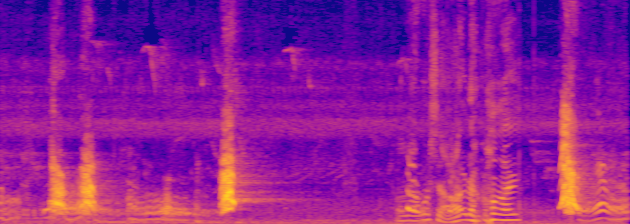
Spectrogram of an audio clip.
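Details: Three Pomeranians in a back yard bark at a big deer, sharp, high yapping barks in short bursts, with a person talking between them.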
